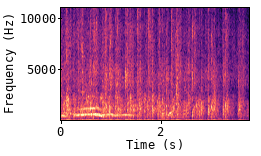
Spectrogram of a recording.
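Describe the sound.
An audience applauds newly introduced guests with steady, dense clapping that fills nearly four seconds, a brief sliding whistle cutting through early on and a murmur of voices underneath.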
